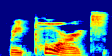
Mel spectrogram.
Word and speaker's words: report: your guess um so probably you are thinking of uh like different stress patterns but no it's reports and again report both verb and noun with the same pronunciation and the same stress pattern for example the reporter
